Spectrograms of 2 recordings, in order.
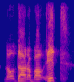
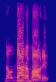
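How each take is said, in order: First: The T sounds are popped hard and clearly released. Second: The T sounds are softened and blended into speech. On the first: The speaker calls it wrong. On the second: The speaker calls it right.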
